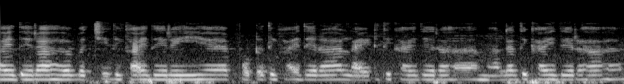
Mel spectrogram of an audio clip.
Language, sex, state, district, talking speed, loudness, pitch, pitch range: Hindi, male, Punjab, Fazilka, 220 wpm, -15 LUFS, 220 Hz, 215-225 Hz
